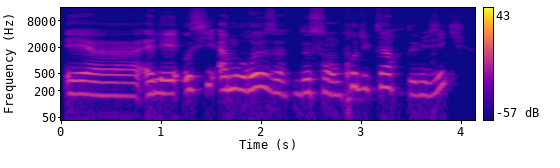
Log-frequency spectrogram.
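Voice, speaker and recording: Animated woman laughing through a chat. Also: on the low side, moderate pace. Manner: animated, laughs often while explaining. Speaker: podcast co-host presenting a film pick. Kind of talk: casual chat among friends. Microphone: online call setup.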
